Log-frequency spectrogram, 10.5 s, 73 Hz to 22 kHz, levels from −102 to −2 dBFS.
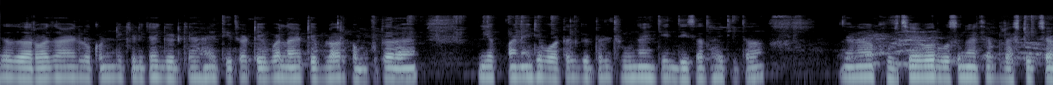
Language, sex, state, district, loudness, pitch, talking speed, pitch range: Marathi, male, Maharashtra, Nagpur, -42 LUFS, 125 Hz, 170 wpm, 120-125 Hz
